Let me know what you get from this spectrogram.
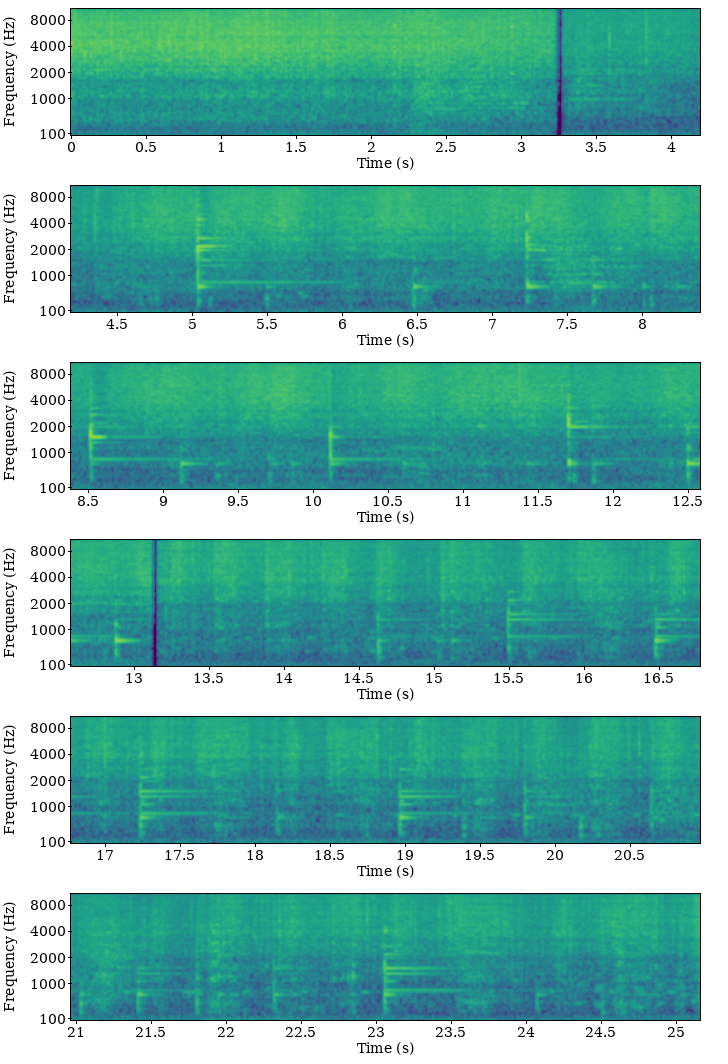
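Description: Pounded spice paste frying in hot soybean oil in an aluminium pot, with a loud sizzle for the first three seconds or so. After that comes a softer steady frying hiss, with a wooden spoon stirring and knocking against the pot; each knock rings briefly.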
